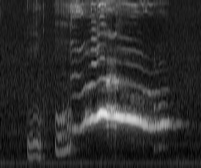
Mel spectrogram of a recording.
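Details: A Pomeranian "singing" after watching a YouTube video for dogs gives two quick yips, then a long, wavering, high-pitched howl.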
